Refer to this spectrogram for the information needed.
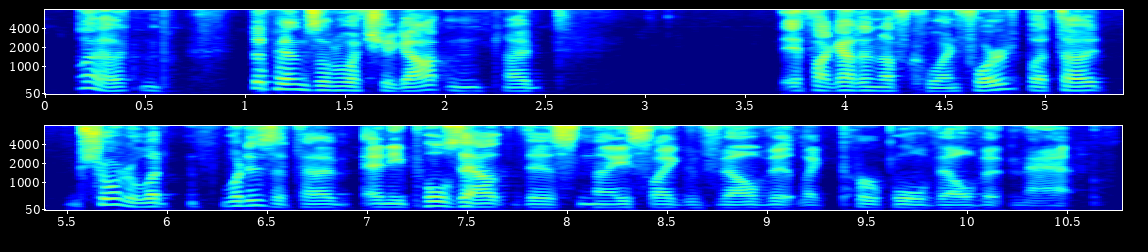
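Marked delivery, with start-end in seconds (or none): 0.2-6.7 happy-go-lucky upbeat halfling voice, higher. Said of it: "a happy-go-lucky, upbeat, halfling".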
